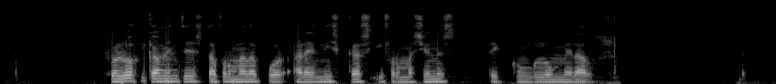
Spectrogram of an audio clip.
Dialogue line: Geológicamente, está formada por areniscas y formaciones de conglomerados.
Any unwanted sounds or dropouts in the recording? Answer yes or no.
no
